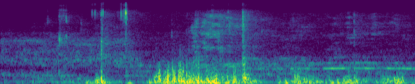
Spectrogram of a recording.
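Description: Rear seatback of a Honda Accord sedan being released from the trunk: a sharp click of the release lever about a second in, then about a second of loud clunking and rattling as the seatback unlatches and drops forward, ending with another click.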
